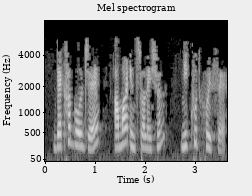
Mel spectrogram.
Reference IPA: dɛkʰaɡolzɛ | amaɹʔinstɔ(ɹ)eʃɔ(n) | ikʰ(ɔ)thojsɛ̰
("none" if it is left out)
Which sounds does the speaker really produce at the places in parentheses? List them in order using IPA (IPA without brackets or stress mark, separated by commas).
l, nː, u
